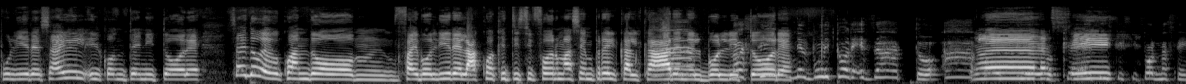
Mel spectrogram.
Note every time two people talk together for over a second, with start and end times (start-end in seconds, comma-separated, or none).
6.5-8.0, 9.7-11.1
